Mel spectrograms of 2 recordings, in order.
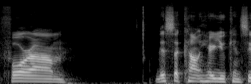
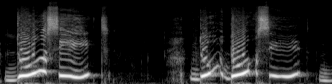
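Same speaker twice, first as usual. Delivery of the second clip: much higher, louder and slow mock teacher; teacher asking; 16 dB louder, slower than usual. Teacher asking class, high loud mock accent. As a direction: drag it out like the teacher. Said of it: "she'll say".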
